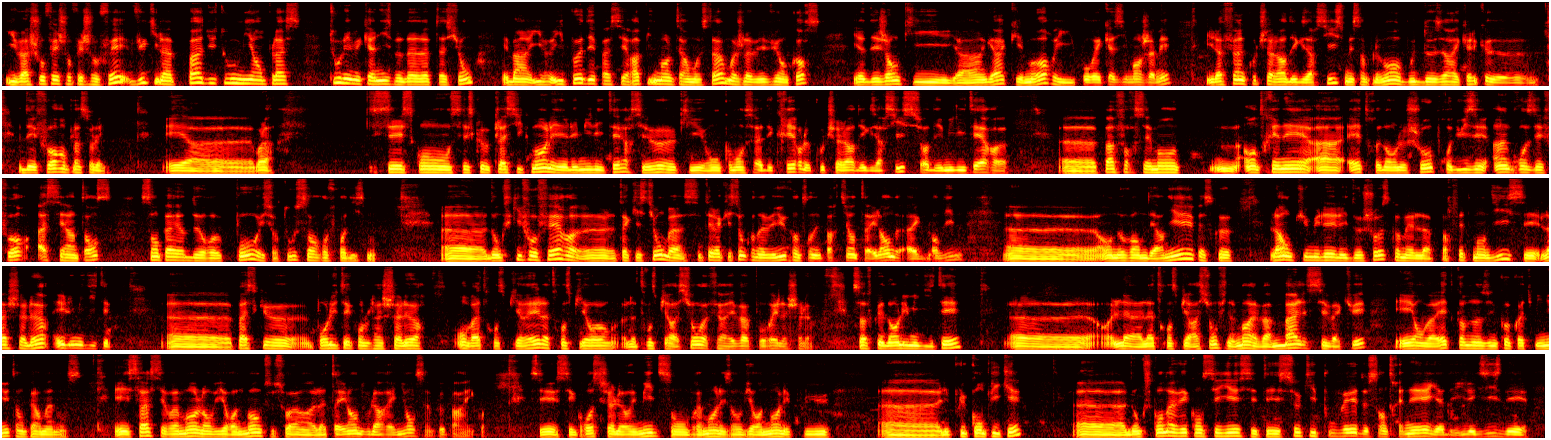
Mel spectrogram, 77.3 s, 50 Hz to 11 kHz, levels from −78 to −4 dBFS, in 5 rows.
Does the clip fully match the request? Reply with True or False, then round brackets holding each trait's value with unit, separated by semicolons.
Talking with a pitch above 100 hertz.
True (110 Hz)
